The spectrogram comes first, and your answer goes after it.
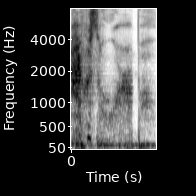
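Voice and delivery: very hushed, barely voiced whisper. Chatting with co-hosts about last night: whispering. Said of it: "Why are you whispering it".

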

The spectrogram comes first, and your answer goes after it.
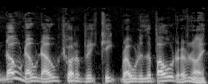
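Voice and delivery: put-on rural West Country accent. Playing someone who rolls a boulder, answering a question about the pub, put-on West Country accent. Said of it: "I don't know why I adopted a West Country accent for that".

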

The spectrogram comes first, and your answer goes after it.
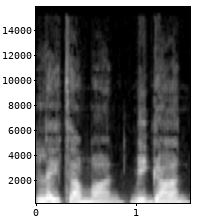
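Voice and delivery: terrible, bad put-on Jamaican accent. Host signs off to listeners at the episode's end in a bad Jamaican accent. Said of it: "Worst Jamaican accent ever".

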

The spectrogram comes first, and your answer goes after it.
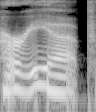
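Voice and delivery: snarling. Narrator reads a character's line to her on the staircase, snarled. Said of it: "Chuck snarled".

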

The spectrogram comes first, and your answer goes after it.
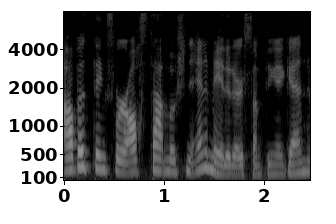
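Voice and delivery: ordinary delivery

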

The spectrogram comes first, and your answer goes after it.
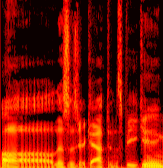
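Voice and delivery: laconic, low, slow Texan drawl.

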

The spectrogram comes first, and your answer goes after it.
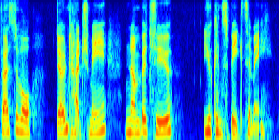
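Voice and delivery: plain

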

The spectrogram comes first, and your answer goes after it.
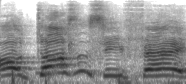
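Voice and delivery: high, slow, mock woman's yell in German.

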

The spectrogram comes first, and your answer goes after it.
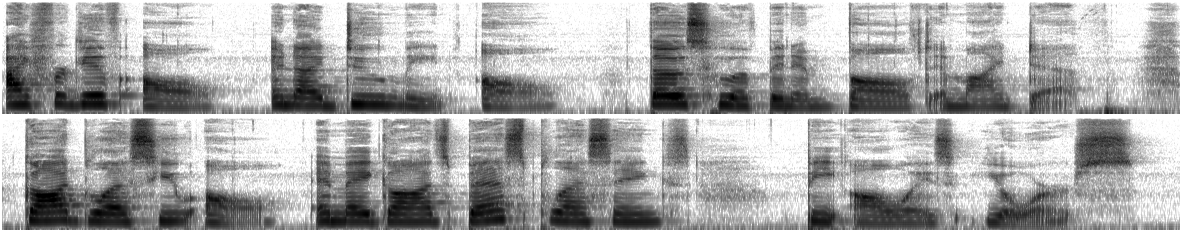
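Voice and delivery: mocking put-on smug, douchey tone. Reading a killer's final statement aloud in a mocking put-on douchey tone. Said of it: "I said that in a tone which was just, ugh".

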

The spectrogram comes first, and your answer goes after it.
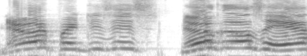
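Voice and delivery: very loud, very high, shrill character voice shout. Retelling a man refusing officials at his door, in a James impression. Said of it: "I actually kind of agree with your James impression".

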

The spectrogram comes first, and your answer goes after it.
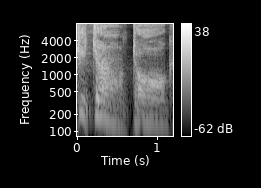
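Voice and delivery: gritty, rough, creaky caped-hero voice. Acting out a fantasy where he talks to you in the Batman voice. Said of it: "talk to you in the Batman voice".

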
